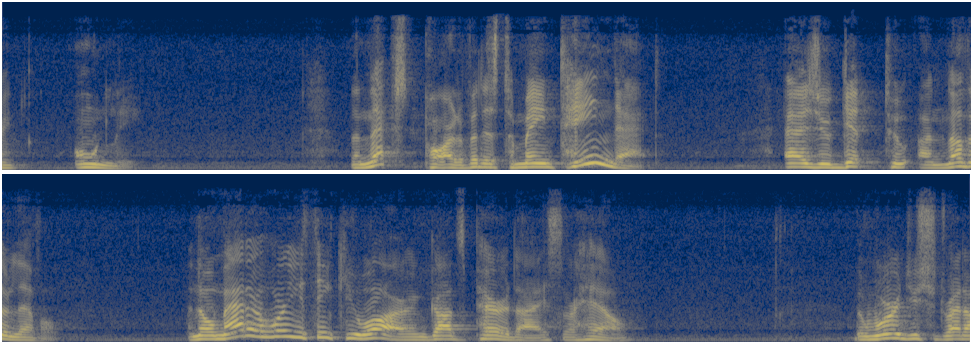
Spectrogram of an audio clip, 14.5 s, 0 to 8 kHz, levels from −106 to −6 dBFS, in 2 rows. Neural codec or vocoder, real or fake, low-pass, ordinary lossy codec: none; real; 7.2 kHz; AAC, 48 kbps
